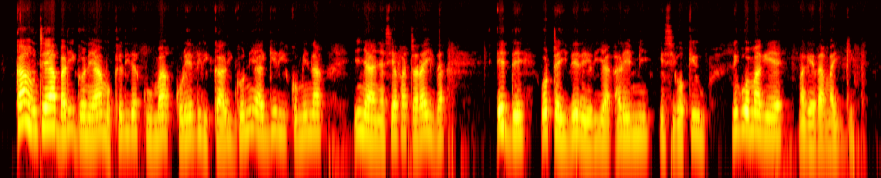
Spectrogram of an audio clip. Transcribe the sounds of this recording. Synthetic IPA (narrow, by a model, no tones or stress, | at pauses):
kaontejabaɾiɡɔnejamokeɾiɾɛkuːmakoɾeðiɾikaɾiɡoneaɡiɾikomina | iɲaɲasjafataɾaiða | ede | ɣotaiðeɾeɾiaʔːɾemiɣesiɣɔkeu | neɣwɔmaɣeɛ | maɣɛðamaiɡe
